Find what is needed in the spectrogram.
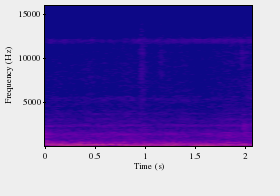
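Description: Faint, steady background hum and hiss: room tone with no distinct sound event.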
